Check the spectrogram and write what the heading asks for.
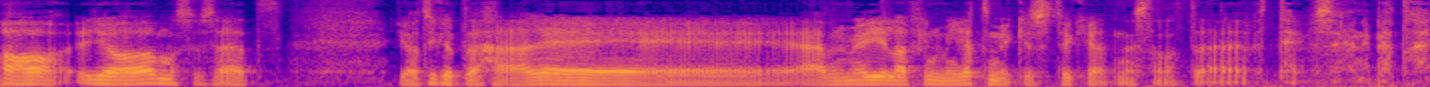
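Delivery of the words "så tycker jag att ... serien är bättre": rushed, quick, hushed whisper. Discussing a TV series adaptation with a co-host, whispering. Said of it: "viskar fram det".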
